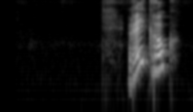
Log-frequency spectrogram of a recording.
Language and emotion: Russian, positive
